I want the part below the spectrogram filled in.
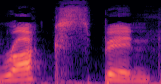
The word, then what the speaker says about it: Ruxpin: Ruxpin.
